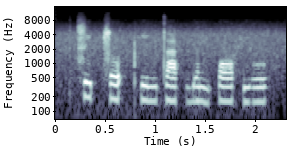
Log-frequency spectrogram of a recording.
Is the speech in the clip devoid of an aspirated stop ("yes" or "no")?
no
